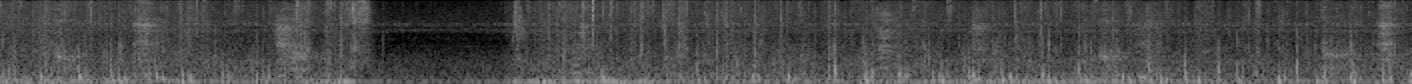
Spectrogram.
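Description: Footsteps run quickly over gravel and stone.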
